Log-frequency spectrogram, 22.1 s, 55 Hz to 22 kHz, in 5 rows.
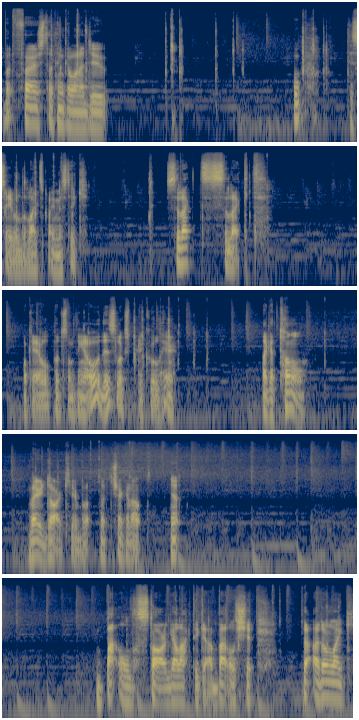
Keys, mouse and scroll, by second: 2.0 ctrl+z, 2.4 Tab, 2.8 2, 3.8 ctrl+z, 4.4 Tab, 4.8 2, 5.8 click, 7.5-9.7 middle drag, 10.4 Tab, 10.8 shift+middle click, 11.2 middle click, 12.7 shift+middle click, 13.8 z, 14.7 middle click, 15.9 middle click, 17.1-18.1 middle drag, 18.3 middle click, 19.3 shift+middle click, 19.7 middle click, 20.0 click, 20.6 Tab, 21.6 Tab.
